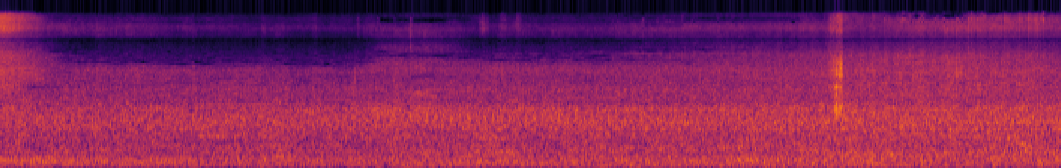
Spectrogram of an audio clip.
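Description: Steady rush of air escaping from a lorry's front tyre valve as it is let down, with a brief sharp click near the end.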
